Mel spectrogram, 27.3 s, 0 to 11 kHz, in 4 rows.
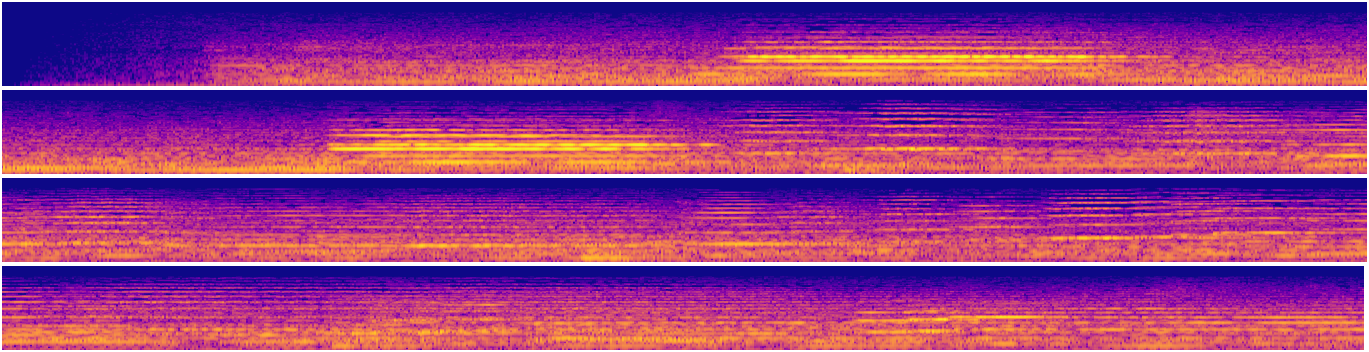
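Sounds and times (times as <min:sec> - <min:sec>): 
violin: 0:00.9 - 0:27.2.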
